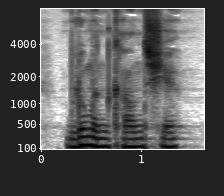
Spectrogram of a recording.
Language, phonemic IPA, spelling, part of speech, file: Dutch, /ˈblumə(n)ˌkrɑnʃə/, bloemenkransje, noun, Nl-bloemenkransje.ogg
- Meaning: diminutive of bloemenkrans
